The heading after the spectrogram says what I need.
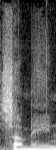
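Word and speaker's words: Samhain: The word sain pronounced sa in means summer's end.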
